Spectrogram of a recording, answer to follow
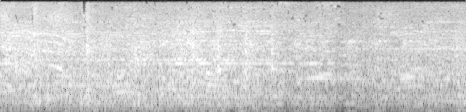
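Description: Small Severn Lamb park passenger train running along its track, heard from an open carriage, with people's voices mixed in.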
